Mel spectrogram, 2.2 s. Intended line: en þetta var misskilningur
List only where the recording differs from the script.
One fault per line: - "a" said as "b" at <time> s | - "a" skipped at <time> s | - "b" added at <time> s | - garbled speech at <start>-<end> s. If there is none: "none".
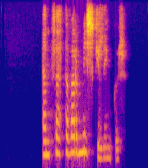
none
